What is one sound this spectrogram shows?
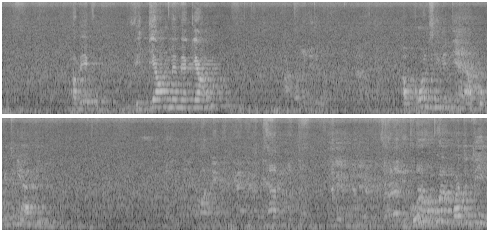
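An elderly man sings in a drawn-out, wavering voice through a microphone.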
